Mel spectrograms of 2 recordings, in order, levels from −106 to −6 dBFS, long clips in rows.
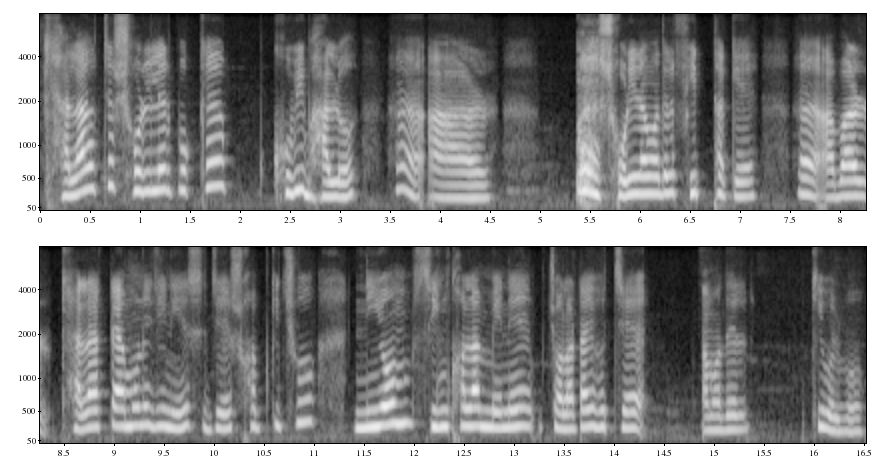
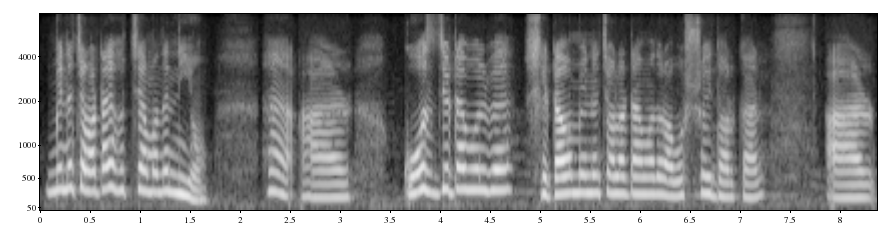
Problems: background sounds at intervals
